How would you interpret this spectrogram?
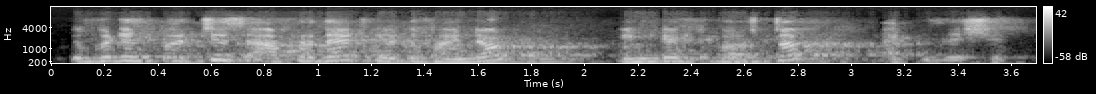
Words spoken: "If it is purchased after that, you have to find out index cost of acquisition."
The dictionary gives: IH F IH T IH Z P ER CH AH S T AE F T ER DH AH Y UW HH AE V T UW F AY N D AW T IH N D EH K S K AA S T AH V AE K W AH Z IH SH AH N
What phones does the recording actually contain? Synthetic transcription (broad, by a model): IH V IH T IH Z P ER CH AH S AA F T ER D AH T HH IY T UW F AY N D AW T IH N D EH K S K AA S T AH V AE K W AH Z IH SH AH N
